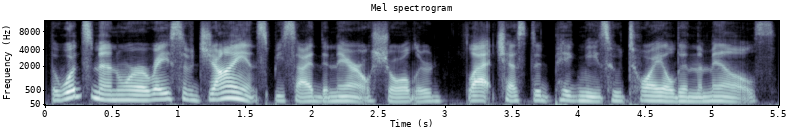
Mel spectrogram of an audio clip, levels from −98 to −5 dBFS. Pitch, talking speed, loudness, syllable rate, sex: 155 Hz, 205 wpm, -21 LUFS, 5.5 syllables/s, female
